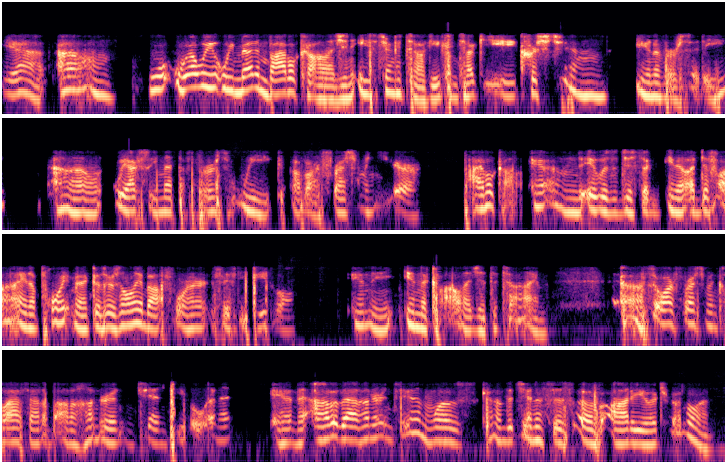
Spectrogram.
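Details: Man, former rock band lead singer, diagnosed with spasmodic dysphonia (involuntary spasms of the muscles around the larynx) that left him unable to sing; spasmodic dysphonia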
